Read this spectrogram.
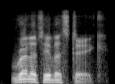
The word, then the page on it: relativistic: British English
